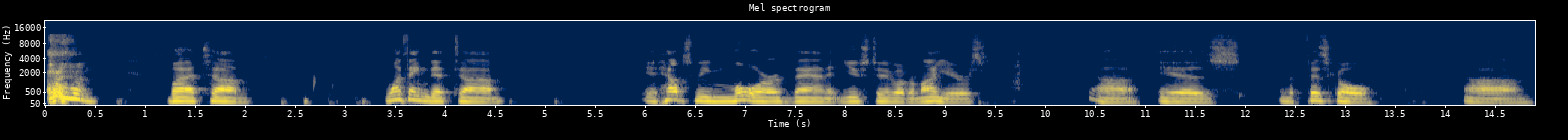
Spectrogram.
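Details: Male stroke survivor about 12 and a half years post-stroke, after speech therapy begun days after leaving hospital; anomic aphasia.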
